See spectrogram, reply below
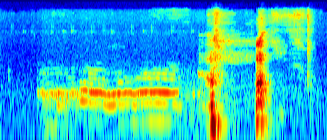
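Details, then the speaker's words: Drawn-out whistling, tonal breath followed by two short, harsh snorting bursts from a sleeping pet dog (female); loud snoring. "If you can't hear that, you're very lucky. She's snoring so loud."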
